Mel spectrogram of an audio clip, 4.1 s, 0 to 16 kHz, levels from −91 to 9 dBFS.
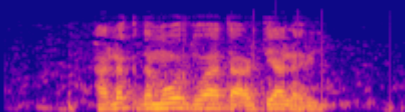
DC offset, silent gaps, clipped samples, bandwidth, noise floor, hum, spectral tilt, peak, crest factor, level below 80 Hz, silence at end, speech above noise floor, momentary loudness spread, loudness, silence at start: under 0.1%; none; under 0.1%; 8.8 kHz; -47 dBFS; none; -7 dB/octave; 0 dBFS; 14 dB; -50 dBFS; 0.8 s; 34 dB; 10 LU; -13 LUFS; 0.65 s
